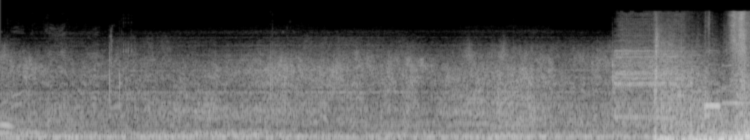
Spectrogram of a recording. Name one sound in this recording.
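Large propeller aircraft engines drone steadily.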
